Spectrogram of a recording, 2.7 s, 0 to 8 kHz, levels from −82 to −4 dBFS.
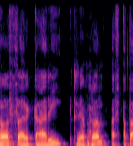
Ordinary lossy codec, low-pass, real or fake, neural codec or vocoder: none; none; fake; codec, 16 kHz, 8 kbps, FreqCodec, smaller model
